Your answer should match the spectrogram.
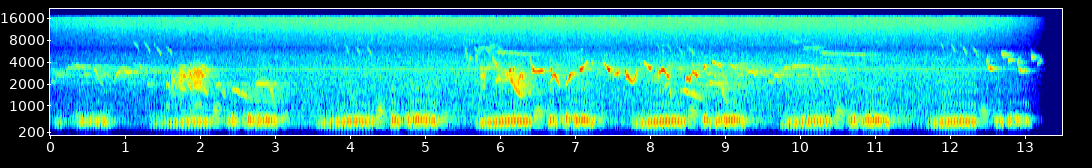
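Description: A turtle dove's soft, rolling purr repeats in a steady series of low, trilled phrases, with thin songs of other birds chirping faintly above it.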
